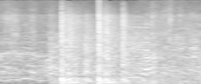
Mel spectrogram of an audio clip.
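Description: Daytime fireworks shells bursting overhead: two loud bangs about half a second and a second in, with a smaller crack just after the second.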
